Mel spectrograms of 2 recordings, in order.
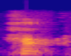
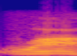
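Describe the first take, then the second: First: The syllable begins with an h sound. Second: The syllable begins with a w sound. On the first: It is read as an ordinary syllable. "ಹಿರಗನ ಪ್ರಕಾರ ಇದು ಹ" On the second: It is used as a topic particle. "Particle use ಮಾಡುವಾಗ ಇದು ವಾ ಅಂತ ಸೌಂಡ್ ಬರುತ್ತೆ"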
